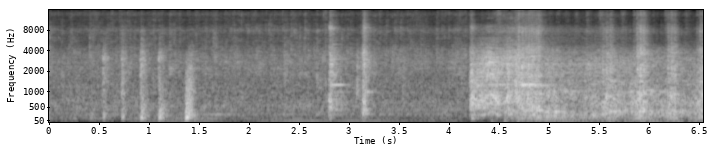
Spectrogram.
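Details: Engine test-started after a piston replacement: clicking, then it catches and runs unevenly with a tapping clatter from inside the engine, not from the outside part first suspected. Internal noise, source not pinned down.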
